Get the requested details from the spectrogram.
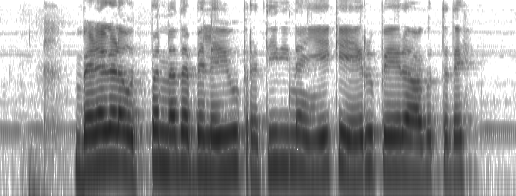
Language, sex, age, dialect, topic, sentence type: Kannada, female, 36-40, Central, agriculture, question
